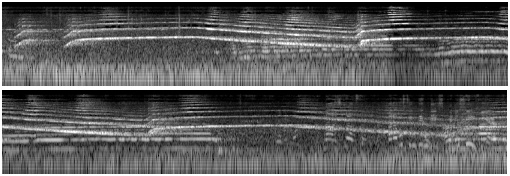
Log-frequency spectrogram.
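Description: Emergency vehicle siren wailing in three long sweeps, each rising quickly and then falling slowly over several seconds before jumping back up.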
